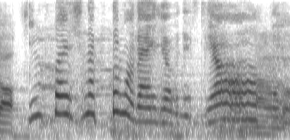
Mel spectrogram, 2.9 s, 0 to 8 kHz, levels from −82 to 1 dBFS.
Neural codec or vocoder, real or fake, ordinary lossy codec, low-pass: codec, 16 kHz, 2 kbps, FunCodec, trained on Chinese and English, 25 frames a second; fake; none; none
